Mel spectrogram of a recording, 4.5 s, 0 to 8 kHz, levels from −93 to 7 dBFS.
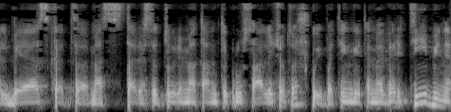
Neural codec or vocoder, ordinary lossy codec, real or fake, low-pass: none; MP3, 32 kbps; real; 7.2 kHz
